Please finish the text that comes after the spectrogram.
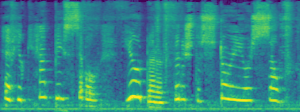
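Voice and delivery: very high sulky squeak; an offended mouse; sulky Dormouse. Acted. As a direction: sulk it out as the Dormouse. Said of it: "the Dormouse sulkily remarked".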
